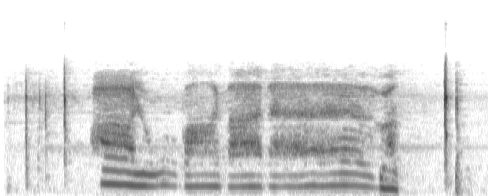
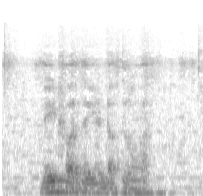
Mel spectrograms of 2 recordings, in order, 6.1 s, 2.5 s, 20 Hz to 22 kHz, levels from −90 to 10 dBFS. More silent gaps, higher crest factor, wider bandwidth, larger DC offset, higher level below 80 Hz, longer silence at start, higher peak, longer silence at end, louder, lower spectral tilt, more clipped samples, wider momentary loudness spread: neither; first, 26 dB vs 20 dB; about the same, 13 kHz vs 14 kHz; neither; second, -76 dBFS vs -64 dBFS; first, 0.3 s vs 0.05 s; first, -2 dBFS vs -20 dBFS; first, 0.3 s vs 0 s; first, -26 LUFS vs -39 LUFS; second, -3.5 dB/octave vs -5.5 dB/octave; neither; second, 17 LU vs 20 LU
